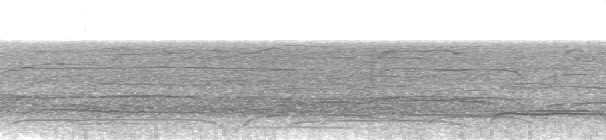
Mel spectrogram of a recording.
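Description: Stadium crowd cheering and shouting, with several voices holding long yells over a steady roar.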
